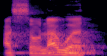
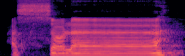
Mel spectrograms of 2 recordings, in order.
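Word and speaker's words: الصلاة: Jadi di sini jangan dibaca as-sholawat. Nah, walaupun tulisannya di sini ada huruf waw, ini masuknya kepada ilmu penulisan ayat Al-Quran. Tapi cara membacanya tetap as-sholah, begitu.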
